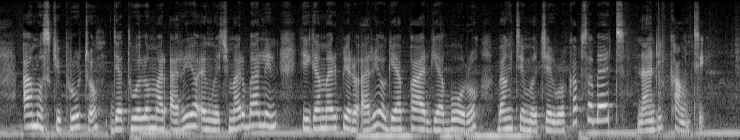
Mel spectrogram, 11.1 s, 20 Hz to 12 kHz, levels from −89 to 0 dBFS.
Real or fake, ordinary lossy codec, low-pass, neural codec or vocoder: real; none; none; none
